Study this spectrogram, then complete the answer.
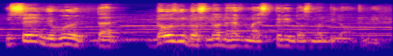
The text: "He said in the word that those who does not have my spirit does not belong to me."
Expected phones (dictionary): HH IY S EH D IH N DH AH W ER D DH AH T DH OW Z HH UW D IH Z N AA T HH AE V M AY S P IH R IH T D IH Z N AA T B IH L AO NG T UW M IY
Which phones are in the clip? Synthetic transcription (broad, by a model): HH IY S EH IH N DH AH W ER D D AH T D OW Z HH UW D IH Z N AA T HH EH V M AY S P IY R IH T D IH S N AA T B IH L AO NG T UW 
